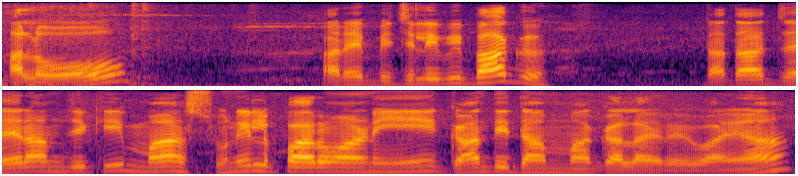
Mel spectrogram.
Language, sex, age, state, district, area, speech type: Sindhi, male, 30-45, Gujarat, Kutch, urban, spontaneous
